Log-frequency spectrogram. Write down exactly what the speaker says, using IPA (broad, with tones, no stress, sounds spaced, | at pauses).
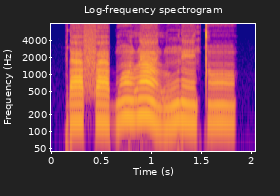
ɾ a˧ f a˧ b ɔ̃˦ l ã˦˨ l ũ˨˦ ɾ ɛ̃˧ t ɔ̃˧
